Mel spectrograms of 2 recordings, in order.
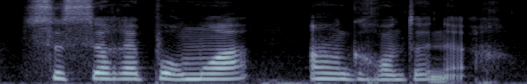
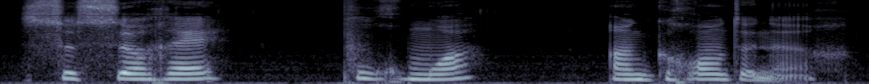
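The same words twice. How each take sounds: First: The sentence is said at a faster pace. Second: The sentence is said at a slower pace.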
